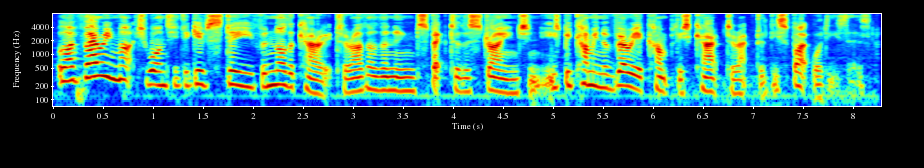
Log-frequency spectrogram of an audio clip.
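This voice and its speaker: A woman's voice: on the low side, expressive, fairly quick, hardly any pauses, a little mellow, slight background noise, low-quality recording. A woman giving articulate, explanatory answers as a radio interview guest. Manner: articulate, full sentences.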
